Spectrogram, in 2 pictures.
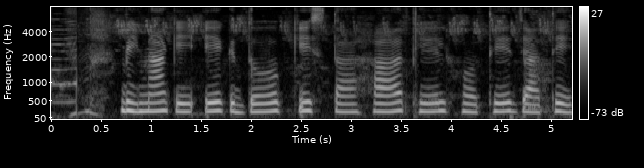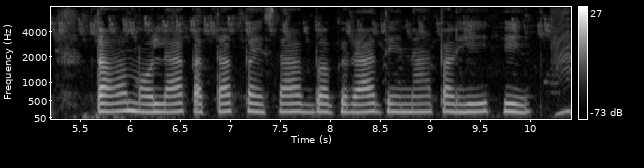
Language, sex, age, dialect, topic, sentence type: Chhattisgarhi, female, 25-30, Eastern, banking, question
